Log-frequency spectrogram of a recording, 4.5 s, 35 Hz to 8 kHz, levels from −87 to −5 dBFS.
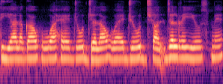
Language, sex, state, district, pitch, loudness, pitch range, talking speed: Hindi, female, Bihar, Katihar, 185 Hz, -16 LUFS, 180-190 Hz, 190 wpm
